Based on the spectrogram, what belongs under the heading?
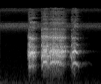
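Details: During the traditional luring of wild junglefowl, a junglefowl gives a loud raspy crow in three parts: a quick opening note, a drawn-out rough middle, and a short sharp close. A faint steady high-pitched insect drone sounds behind it.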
